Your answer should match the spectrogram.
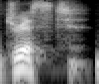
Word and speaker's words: Drizzt: Apparently it's pronounced drist, which I think is stupid. I think I still say drizzard.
